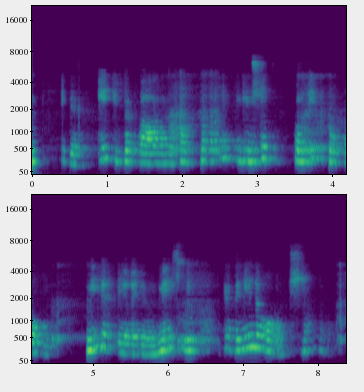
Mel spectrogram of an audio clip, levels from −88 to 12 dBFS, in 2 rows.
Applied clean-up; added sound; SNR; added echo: neural mask model DeepFilterNet 3.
